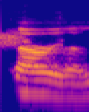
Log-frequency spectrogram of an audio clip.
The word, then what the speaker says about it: urticaria: Growing up, I also suffered with chronic hives where I always broke out in hives or what they call urticaria. I think I'm saying it correctly. – Yes, urticaria, yes.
